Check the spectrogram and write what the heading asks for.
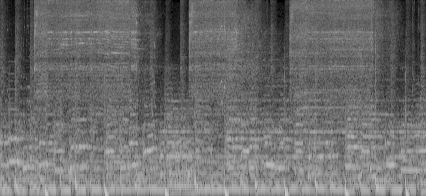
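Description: A handheld power tool runs in three spells of about two seconds each, starting and stopping sharply, over background music with a steady beat.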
